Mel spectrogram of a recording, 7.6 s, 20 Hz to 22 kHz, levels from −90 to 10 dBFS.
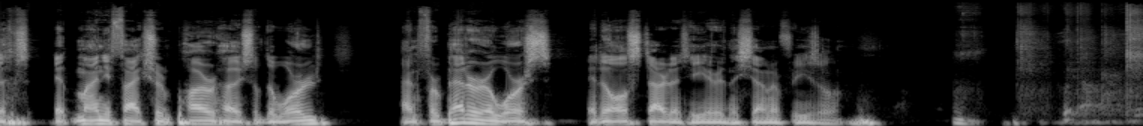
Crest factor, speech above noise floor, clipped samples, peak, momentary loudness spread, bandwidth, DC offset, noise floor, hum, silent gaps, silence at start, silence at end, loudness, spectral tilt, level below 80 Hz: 14 dB; 27 dB; under 0.1%; -6 dBFS; 15 LU; 17.5 kHz; under 0.1%; -45 dBFS; none; 2.54-2.66 s; 0 s; 0 s; -19 LUFS; -5.5 dB/octave; -50 dBFS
